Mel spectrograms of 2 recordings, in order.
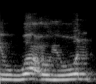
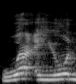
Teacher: بضم العين عند حفص وعيون بكسر العين عند شعبة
